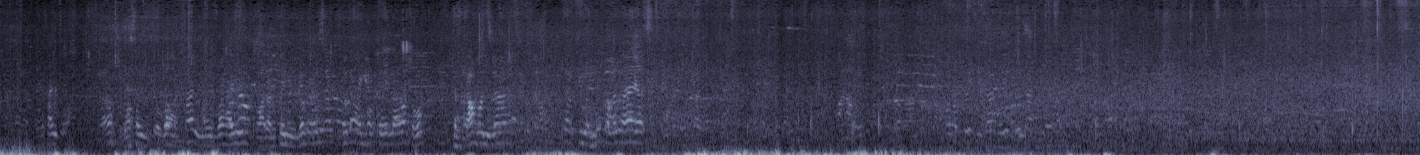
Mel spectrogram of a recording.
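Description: Traffic rumbles steadily through a busy city street outdoors.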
